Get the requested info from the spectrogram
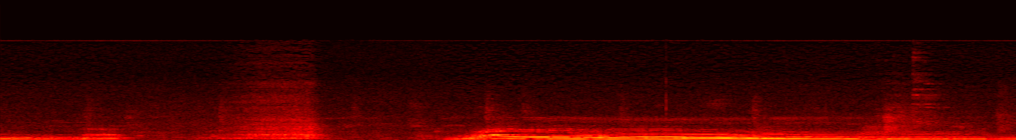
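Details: Angry cat confronting itself in a mirror gives long, wavering caterwauls, a brief moan, then a sharp upward swoop into a sustained, slowly falling howl lasting over four seconds, with faint rustling.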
